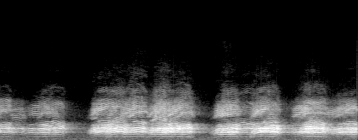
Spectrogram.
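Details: Boisterous Australian crows at a morning gathering: bursts of loud overlapping raspy caws separated by brief pauses, four main surges of calling from several birds.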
